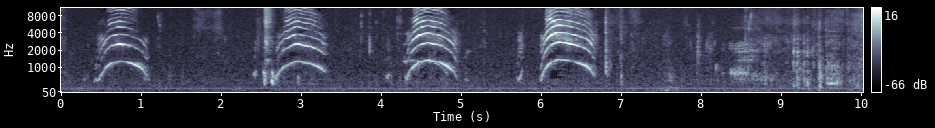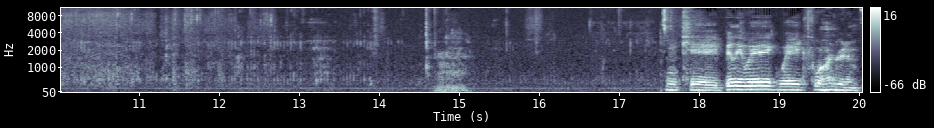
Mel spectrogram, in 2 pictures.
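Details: Kitten from Mama Seraphina's litter of four, objecting to being pottied before its weigh-in indoors: four high, arched, clear meows spaced about two seconds apart, then soft rustling and handling noise, with a human voice speaking at the end.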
